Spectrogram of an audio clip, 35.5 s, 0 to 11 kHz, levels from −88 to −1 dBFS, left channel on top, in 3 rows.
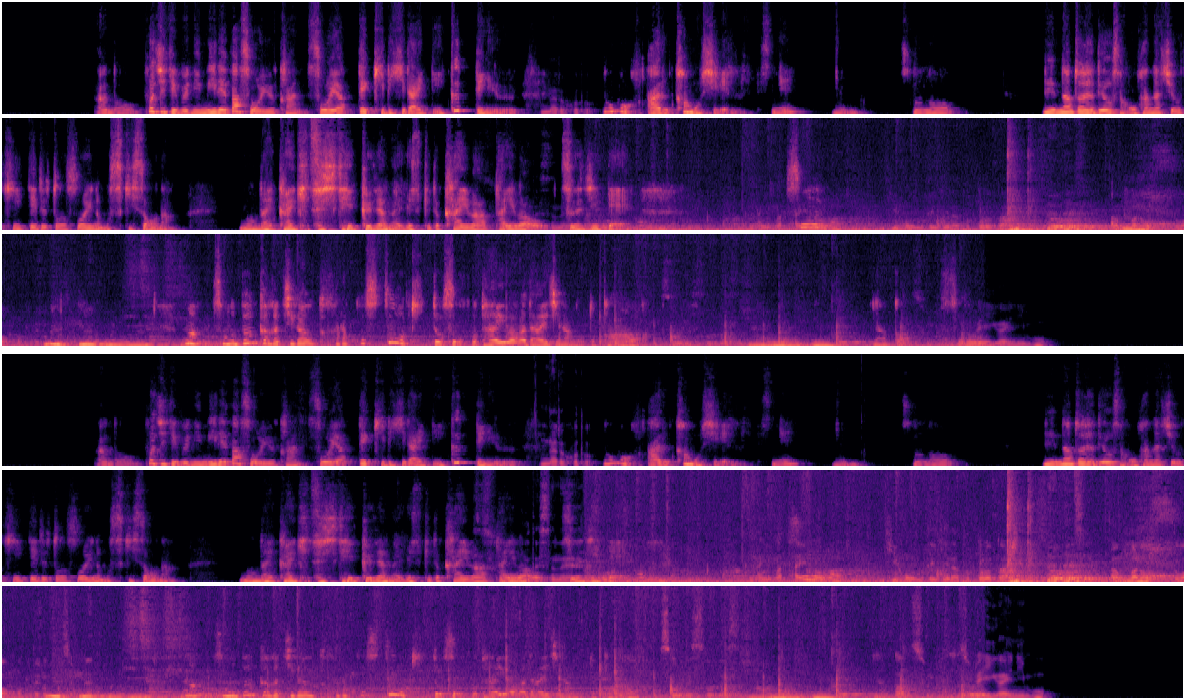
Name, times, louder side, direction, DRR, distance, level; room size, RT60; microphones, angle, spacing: voice 1, 0.9-5.3 6.0-7.4 7.7-8.0 8.3-8.6 9.1-9.5 10.4-13.6 14.2-18.5 19.7-20.1 23.0-23.3 24.0-30.1 31.1-32.1 32.3-32.7 33.1-33.6 34.0-34.1, left 3 dB, 55° left, 0.7 m, -31 dB
voice 2, 5.4-5.9 16.8-17.6 19.2-20.3 20.6-22.2 22.5-24.5 30.2-31.0 32.6-32.9 33.2-34.1, right 4 dB, 75° right, 0.7 m, -40 dB
sound 1, 17.6-33.5, right 2 dB, 30° right, 0.8 m, -37 dB
9.4 x 8.5 x 2.9 m
head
